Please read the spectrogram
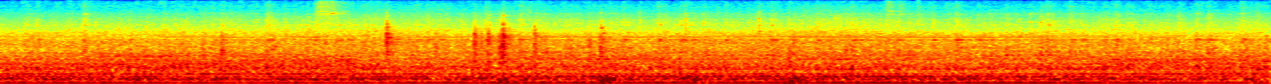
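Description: Steady low electric hum of workshop machinery at rest between cuts, with a few faint clicks of tooling being handled.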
